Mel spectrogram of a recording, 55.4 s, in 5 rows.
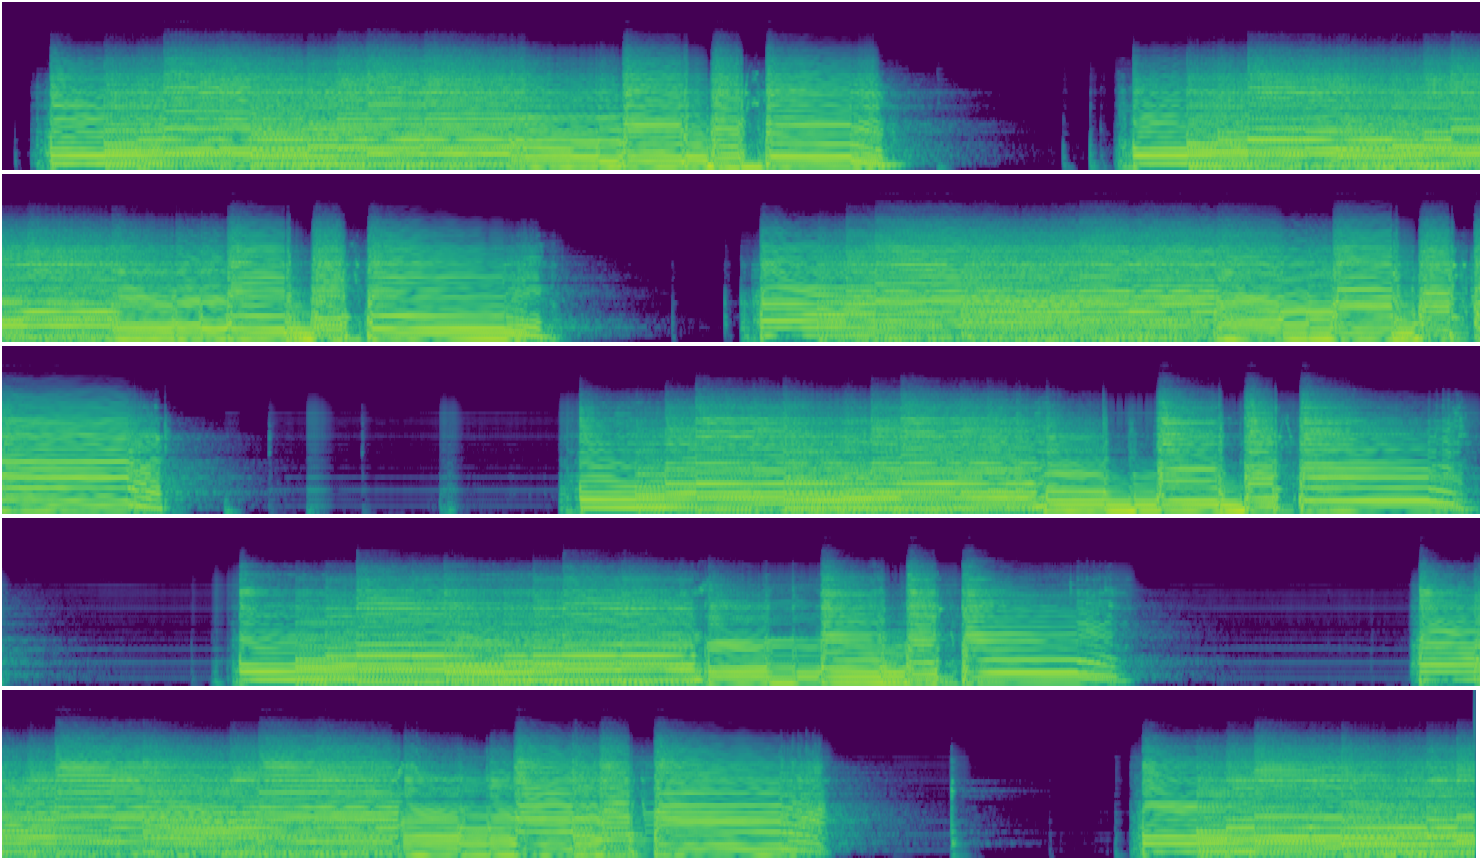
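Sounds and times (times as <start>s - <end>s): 
Hagström electric guitar mid gain riff: 0.2s - 7.1s, 8.2s - 15.6s, 16.5s - 23.9s, 26.4s - 33.5s, 34.9s - 42.0s, 43.8s - 51.6s, 52.8s - 55.3s.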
